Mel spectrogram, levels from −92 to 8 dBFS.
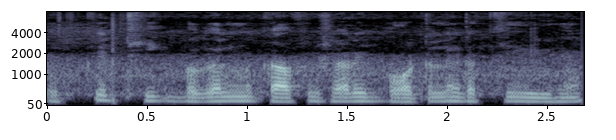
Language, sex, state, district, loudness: Hindi, male, Bihar, Darbhanga, -24 LUFS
